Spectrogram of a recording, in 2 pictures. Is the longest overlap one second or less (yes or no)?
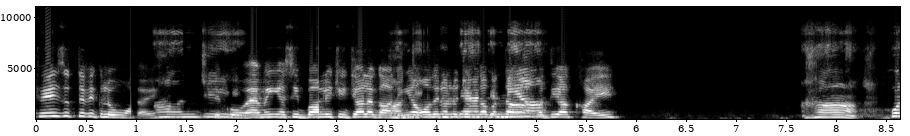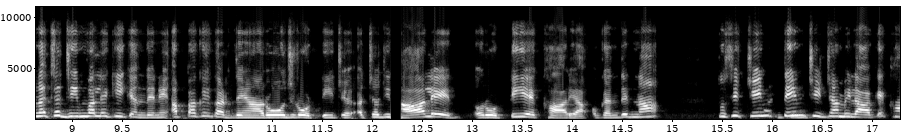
no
